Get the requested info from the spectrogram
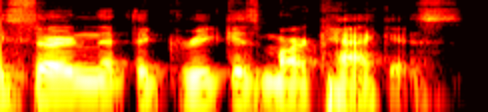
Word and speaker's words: Markakis: I'm pretty certain that it's actually pronounced Nick Markakis in the Greek. And Nick, being a quiet guy, never bothered to correct anybody. So we always called him Markakis, and he was like, whatever.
